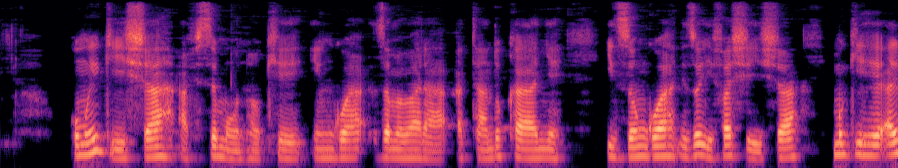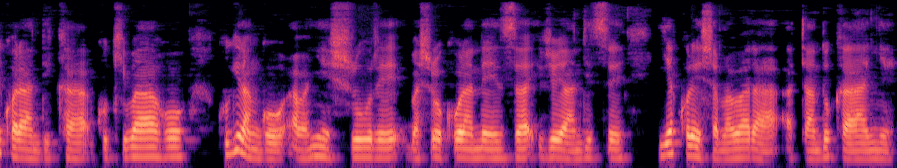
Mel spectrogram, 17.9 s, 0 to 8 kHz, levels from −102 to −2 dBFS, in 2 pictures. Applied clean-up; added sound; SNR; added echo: none; none; none; none.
